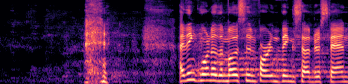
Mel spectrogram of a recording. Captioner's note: chuckles; laughs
